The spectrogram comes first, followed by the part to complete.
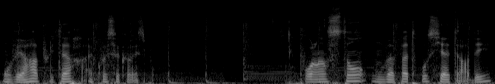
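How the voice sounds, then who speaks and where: A man's voice: medium pitch, fairly even intonation, normal speed, a little mellow. A man streaming a game live, talking casually to his viewers and explaining as he plays, with lots of fillers. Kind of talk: casual gameplay commentary. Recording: faint music behind.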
